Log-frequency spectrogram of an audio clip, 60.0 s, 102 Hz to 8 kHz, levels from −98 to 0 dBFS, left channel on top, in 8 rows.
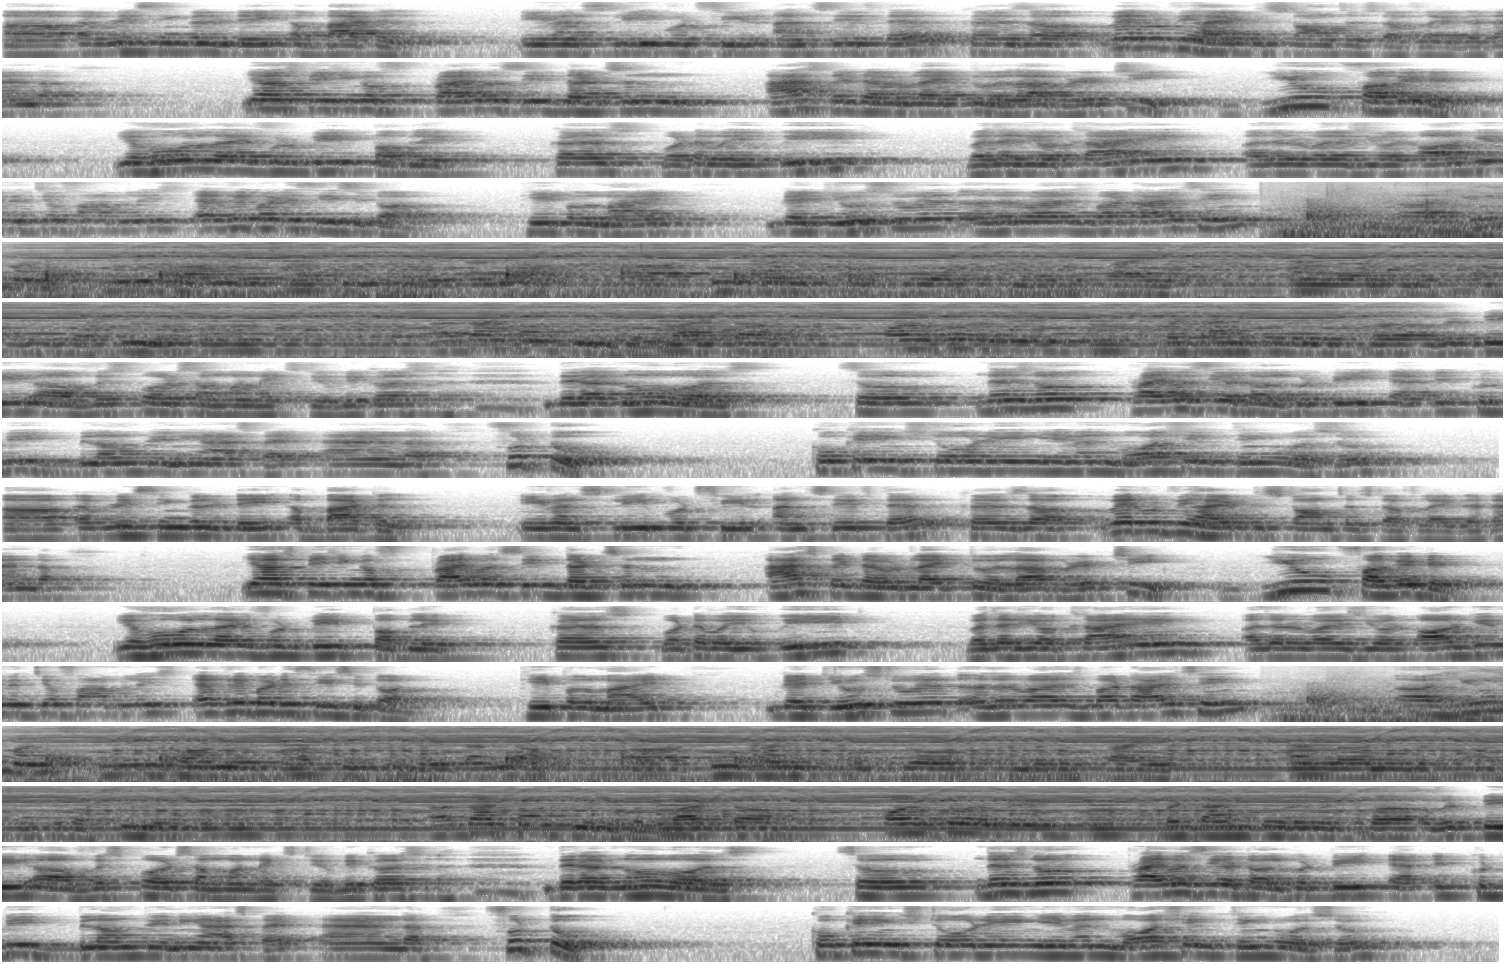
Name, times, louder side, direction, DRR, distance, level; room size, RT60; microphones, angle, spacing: voice 1, 0.0-2.0 2.6-7.8 8.7-11.0 11.3-13.3 13.6-14.8 15.6-17.3 17.8-19.2 19.8-24.6 25.1-25.8 26.3-28.7 29.5-32.8 33.1-35.9 36.4-38.5 39.6-41.4 41.9-42.8 43.3-48.8 49.2-54.7 55.0-55.5 56.6-59.4, right 3 dB, 75° right, 5 dB, 0.4 m, -27 dB
sound 1, 28.8-35.8, left 1 dB, 65° left, 0.5 m, -34 dB
sound 2, 29.9-44.7, right 2 dB, 20° right, 0.5 m, -27 dB
4.0 x 3.9 x 2.9 m, 0.83 s
head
